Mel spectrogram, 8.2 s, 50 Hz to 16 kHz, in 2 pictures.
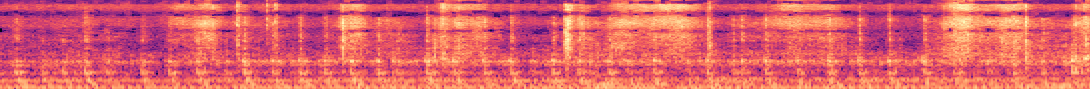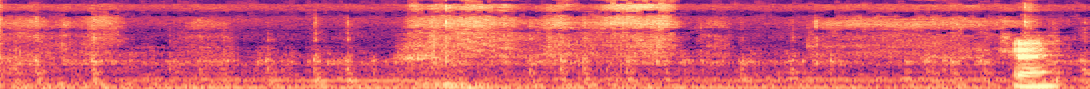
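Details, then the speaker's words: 2011 Hyundai Elantra at idle in about 100-degree heat, also in reverse: loud rapid steady clicking knock seemingly from the steering wheel column; cause unknown, loudest yet. "It's a really loud noise coming from the steering wheel column, it feels like. Not really sure what's happening, but"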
